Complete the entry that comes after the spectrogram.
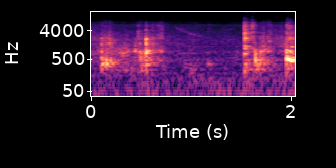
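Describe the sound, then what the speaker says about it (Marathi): Vegetable curry being stir-fried in a pan gives a few brief, close scrapes of a spatula over a faint sizzle, then a short pause before more stirring strokes, with no talking. "परत आपल्याला छान परतून घ्यायचं"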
